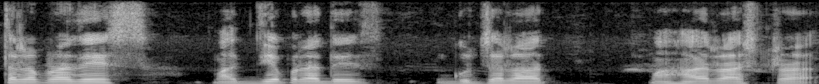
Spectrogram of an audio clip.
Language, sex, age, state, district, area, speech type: Telugu, male, 30-45, Andhra Pradesh, Vizianagaram, urban, spontaneous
